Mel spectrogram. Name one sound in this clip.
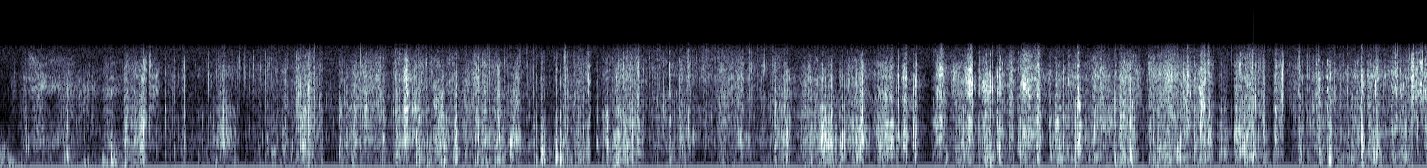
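Cardboard and plastic packaging rustle and crinkle close by.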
